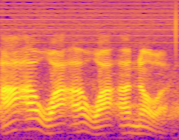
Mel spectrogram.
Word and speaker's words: A'awa'awa'anoa: How do you spell it? A'awa'awa'anoa. And that's the right way to pronounce it.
